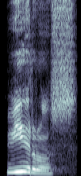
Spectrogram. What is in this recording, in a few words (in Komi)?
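"вирус", Komi, female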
